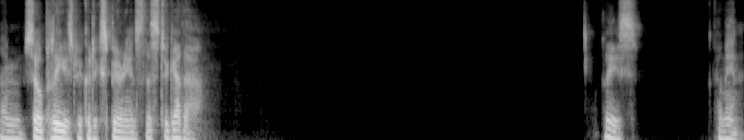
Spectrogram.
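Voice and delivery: serene, even, calm and resonant voice. A robed figure welcomes visitors into a small torchlit chamber, calm voice. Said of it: "a calm voice resonates through the small chamber".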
